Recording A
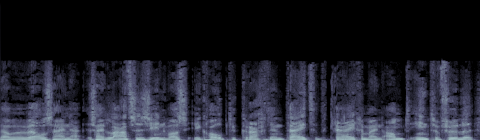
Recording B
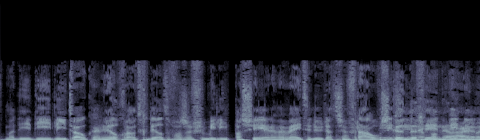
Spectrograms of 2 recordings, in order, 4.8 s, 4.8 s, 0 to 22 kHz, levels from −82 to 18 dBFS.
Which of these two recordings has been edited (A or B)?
B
